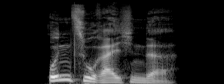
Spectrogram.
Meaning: inflection of unzureichend: 1. strong/mixed nominative/accusative feminine singular 2. strong nominative/accusative plural 3. weak nominative all-gender singular
- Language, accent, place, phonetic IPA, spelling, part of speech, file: German, Germany, Berlin, [ˈʊnt͡suːˌʁaɪ̯çn̩də], unzureichende, adjective, De-unzureichende.ogg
